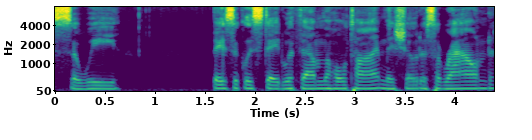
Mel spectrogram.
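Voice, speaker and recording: With an American accent, a man talks at a moderate pace and medium pitch, his dark, mellow tone somewhat breathy and his intonation monotone and flat. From Northeast Ohio (Akron). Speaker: hospital finance executive. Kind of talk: casual interview. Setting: studio.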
